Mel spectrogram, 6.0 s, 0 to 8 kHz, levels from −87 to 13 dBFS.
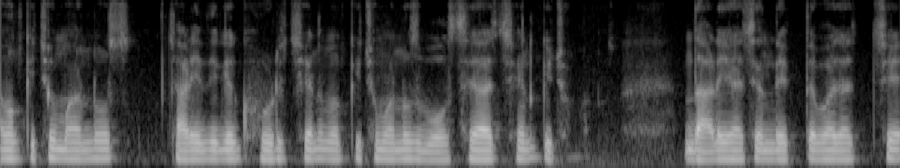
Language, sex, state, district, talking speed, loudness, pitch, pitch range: Bengali, male, West Bengal, Paschim Medinipur, 170 wpm, -21 LUFS, 115 Hz, 110-120 Hz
